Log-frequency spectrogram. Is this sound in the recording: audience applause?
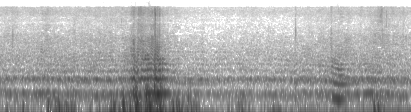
no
